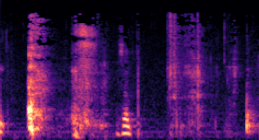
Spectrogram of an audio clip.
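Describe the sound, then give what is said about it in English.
A person who has been coughing for the last hour coughs repeatedly in harsh, raspy bursts, about six of them spread unevenly over a few seconds, with brief pauses and some throat clearing between. “You've been choking for the last hour, bro. Drink something”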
